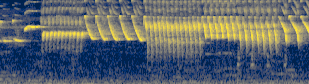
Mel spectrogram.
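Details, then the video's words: Canary singing, used to prompt canaries that rarely sing into song: a run of rapid high trills and rolling phrases, shifting from steady whistled notes into fast repeated downward sweeps and dense trilled bursts, with a faint low hum beneath. "PANCINGAN BURUNG KENARI SUARA CUIT CUIT COCOK UNTUK MASTERAN BUAT YANG SUSAH BUNYI"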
